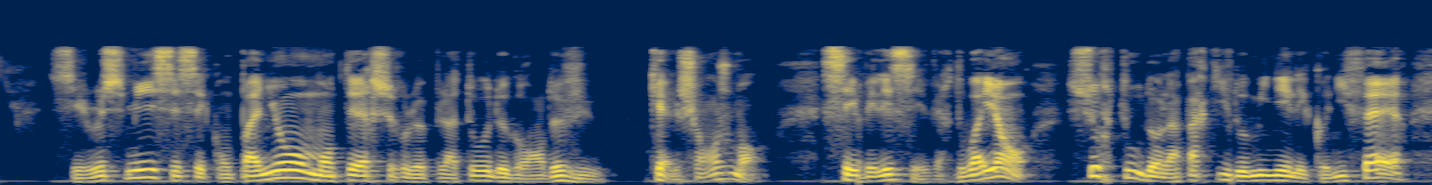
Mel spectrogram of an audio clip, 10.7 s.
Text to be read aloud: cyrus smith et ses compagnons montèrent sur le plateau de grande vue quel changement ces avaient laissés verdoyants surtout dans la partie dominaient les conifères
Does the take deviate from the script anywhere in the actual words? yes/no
no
